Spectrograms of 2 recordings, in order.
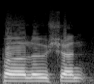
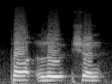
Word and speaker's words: pollution: word pollution right now pollution three syllables pollution is it pop this is the key word pollution is the key word this is the strong sound the u that is where the voice will fall is there a lot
